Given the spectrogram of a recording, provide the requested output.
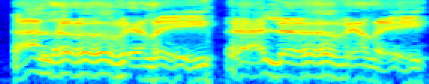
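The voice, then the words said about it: Bad impression, sounds like retching. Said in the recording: “Is that your Randy Newman impression? ... horrible ... sounds like you're vomiting ... dry heaving”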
